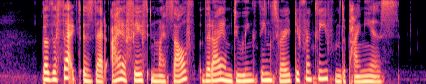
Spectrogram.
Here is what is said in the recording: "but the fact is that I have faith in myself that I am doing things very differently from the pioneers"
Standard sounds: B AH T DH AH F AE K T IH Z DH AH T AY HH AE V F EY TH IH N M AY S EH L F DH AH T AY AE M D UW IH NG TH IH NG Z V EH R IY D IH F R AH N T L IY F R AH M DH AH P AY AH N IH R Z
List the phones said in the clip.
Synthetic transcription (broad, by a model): B AH T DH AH F AE K T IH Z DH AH T AY HH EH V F EY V IH N M AY S EH L F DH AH T AY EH M D UW IH NG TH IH NG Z V EH R IY D IH F R AH N T L IY F R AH M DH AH P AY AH N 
